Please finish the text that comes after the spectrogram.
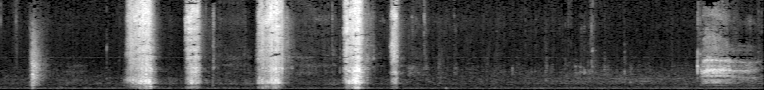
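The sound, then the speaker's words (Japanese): Chewing and eating a hot, steaming, garlic-heavy dish in a studio, with a handful of moist, crunchy bites coming in irregular bursts, then a softer rustle at the end. Nobody speaks. “じゃもっとさ咀嚼ももっと近くで飲み込む音ももう聞かしとってこのさ噛んでる音ってさどうなんやろな気持ち悪ないんかな”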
